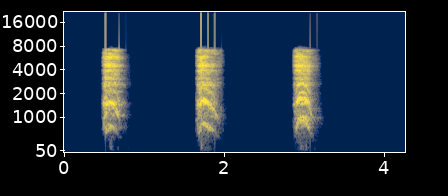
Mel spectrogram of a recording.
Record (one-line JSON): {"exhalation_length": "4.3 s", "exhalation_amplitude": 28529, "exhalation_signal_mean_std_ratio": 0.33, "survey_phase": "beta (2021-08-13 to 2022-03-07)", "age": "45-64", "gender": "Male", "wearing_mask": "No", "symptom_none": true, "smoker_status": "Never smoked", "respiratory_condition_asthma": false, "respiratory_condition_other": false, "recruitment_source": "REACT", "submission_delay": "2 days", "covid_test_result": "Negative", "covid_test_method": "RT-qPCR", "influenza_a_test_result": "Negative", "influenza_b_test_result": "Negative"}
